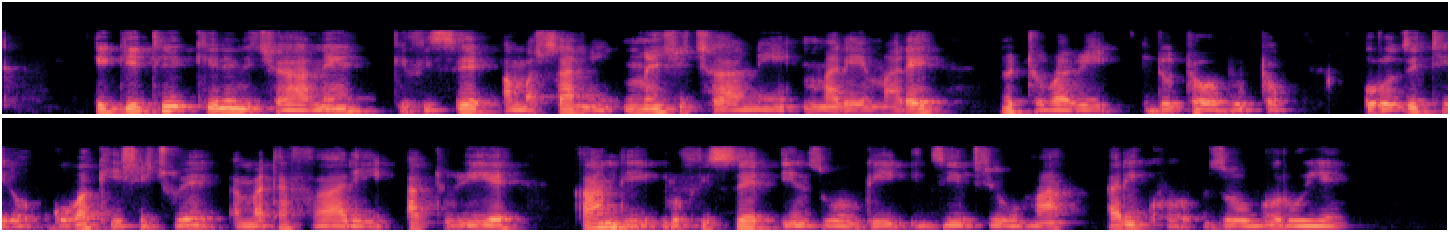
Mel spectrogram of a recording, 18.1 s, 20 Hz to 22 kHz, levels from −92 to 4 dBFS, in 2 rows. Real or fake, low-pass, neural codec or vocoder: fake; 7.2 kHz; codec, 16 kHz, 4 kbps, X-Codec, HuBERT features, trained on general audio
